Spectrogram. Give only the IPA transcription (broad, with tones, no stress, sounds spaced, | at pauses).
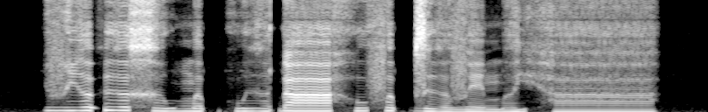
v i˨˦ ə̯ ʔ ɨ˧ ə̯ x ə̤˨˩ w m ə˨˩ p̚ h w ɨ̤˨˩ ə̯ ɗ aː˧ h u˧ f ə˦˥ p̚ z ɨ˧˩ ə̯ v e˧˩ m ə̤˨˩ j h a̤ː˨˩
